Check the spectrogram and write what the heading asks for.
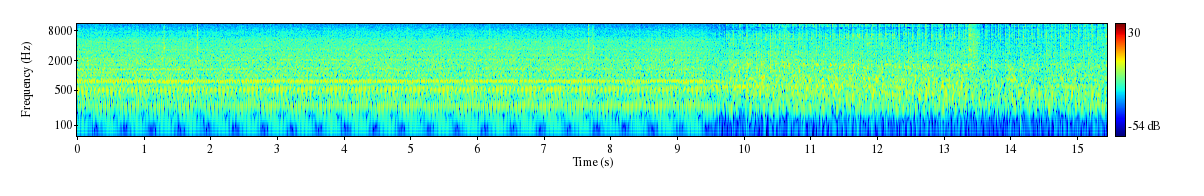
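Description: Gazelle helicopter's Astazou turboshaft and rotor running, heard from inside the cockpit as a steady whine over a low hum. About ten seconds in it cuts abruptly to a rougher, hissing rush with the low hum gone.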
